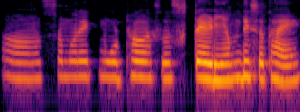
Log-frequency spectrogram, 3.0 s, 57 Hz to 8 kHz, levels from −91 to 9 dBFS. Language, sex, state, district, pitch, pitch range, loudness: Marathi, female, Maharashtra, Dhule, 260 Hz, 250-270 Hz, -19 LUFS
